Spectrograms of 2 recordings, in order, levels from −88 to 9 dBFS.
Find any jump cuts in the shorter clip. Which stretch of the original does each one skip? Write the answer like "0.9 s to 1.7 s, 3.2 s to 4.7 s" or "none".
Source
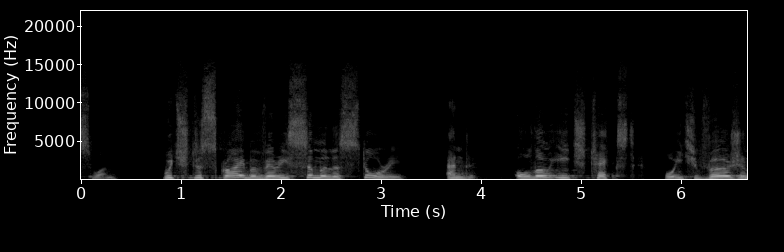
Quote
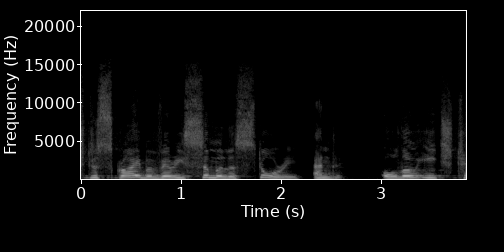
3.3 s to 3.6 s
